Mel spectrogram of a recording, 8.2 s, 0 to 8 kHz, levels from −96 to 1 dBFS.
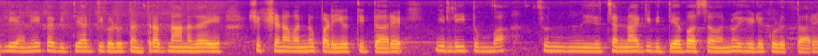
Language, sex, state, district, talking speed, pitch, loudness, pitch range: Kannada, female, Karnataka, Dakshina Kannada, 100 wpm, 180 Hz, -18 LUFS, 175-190 Hz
